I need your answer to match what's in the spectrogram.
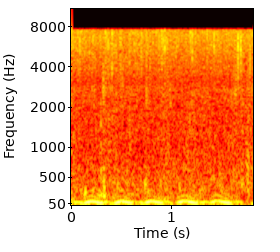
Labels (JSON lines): {"label": "biophony", "recorder": "SoundTrap 300"}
